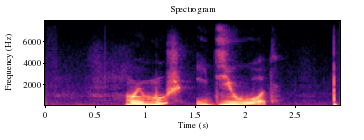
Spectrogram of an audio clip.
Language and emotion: Russian, angry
